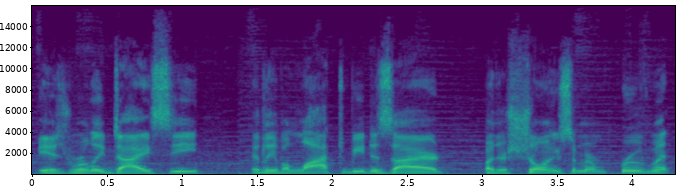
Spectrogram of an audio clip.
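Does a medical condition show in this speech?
No.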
